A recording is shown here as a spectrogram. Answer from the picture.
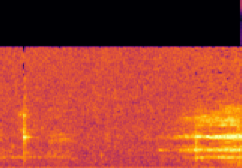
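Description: Mostly quiet room with a few faint clicks, then a faint, high-pitched child's voice that starts near the end.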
